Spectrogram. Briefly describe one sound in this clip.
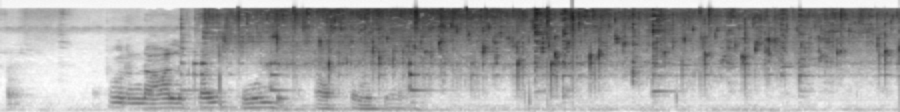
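Garlic sizzles and crackles in hot oil in a pan.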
